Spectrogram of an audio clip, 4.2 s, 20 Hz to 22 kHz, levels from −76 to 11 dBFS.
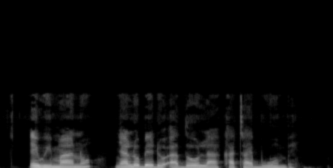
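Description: From start to finish the speech carries AAC compression damage, likely from AAC-LC at a low bitrate around 32 kbps. Nothing remains above about 9.8 kHz. The coder has starved the spectrum. Sibilants turn fizzy and smeared, and sustained sounds warble. The whole recording sounds dull.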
